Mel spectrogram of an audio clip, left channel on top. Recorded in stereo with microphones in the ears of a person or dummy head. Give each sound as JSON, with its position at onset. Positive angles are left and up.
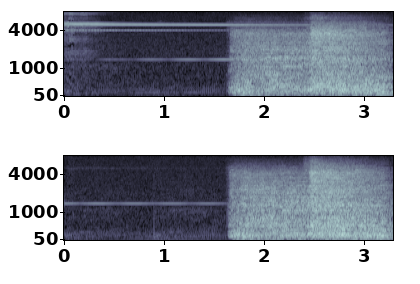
{"t": 1.6, "sound": "an explosion", "side_deg": -55, "distance_m": 0.8}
